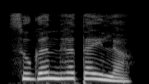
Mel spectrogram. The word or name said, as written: ಸುಗಂಧತೈಲ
